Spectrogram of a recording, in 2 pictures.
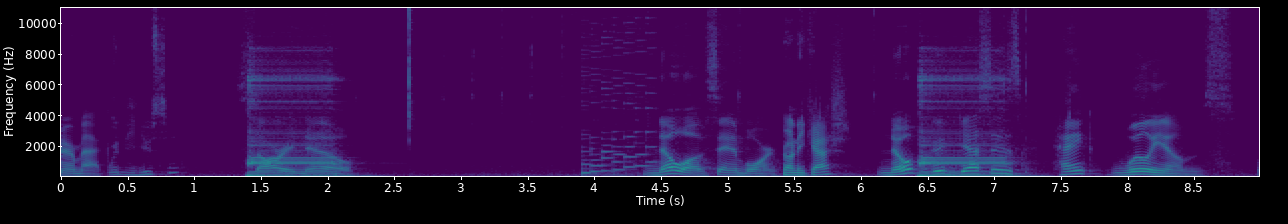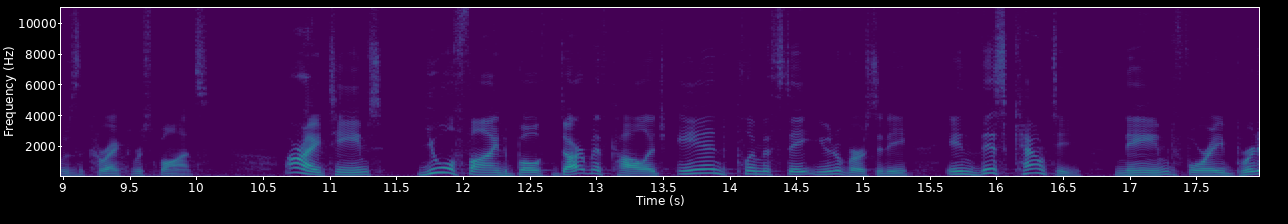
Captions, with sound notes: Whitney Houston? [error buzzer] Sorry, no. [player buzzer] Noah of Sanborn. Johnny Cash? [error buzzer] Nope, good guesses. Hank Williams was the correct response. All right teams, you will find both Dartmouth College and Plymouth State University In this county named for a British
